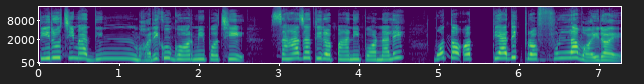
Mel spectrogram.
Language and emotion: Nepali, happy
